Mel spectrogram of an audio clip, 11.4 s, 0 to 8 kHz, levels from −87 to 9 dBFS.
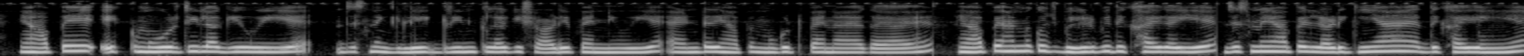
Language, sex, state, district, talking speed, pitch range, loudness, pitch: Hindi, female, Maharashtra, Chandrapur, 215 wpm, 225-250 Hz, -17 LUFS, 235 Hz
